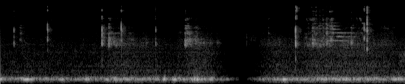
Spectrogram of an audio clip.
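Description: A short bright chime rings as a fruit is collected.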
